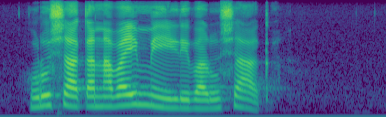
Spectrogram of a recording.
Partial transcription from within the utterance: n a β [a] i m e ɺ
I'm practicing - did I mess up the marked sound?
no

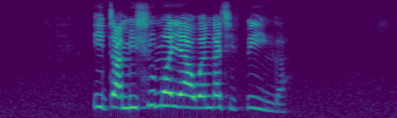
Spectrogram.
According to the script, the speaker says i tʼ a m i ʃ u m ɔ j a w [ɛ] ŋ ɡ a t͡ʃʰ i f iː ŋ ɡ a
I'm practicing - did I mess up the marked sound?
no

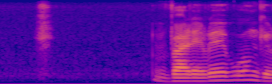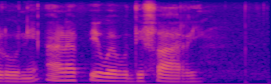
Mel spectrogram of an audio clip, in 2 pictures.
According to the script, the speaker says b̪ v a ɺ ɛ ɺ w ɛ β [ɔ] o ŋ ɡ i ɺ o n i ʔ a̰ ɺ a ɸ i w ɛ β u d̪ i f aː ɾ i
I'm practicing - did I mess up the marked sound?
yes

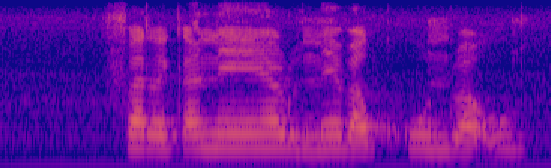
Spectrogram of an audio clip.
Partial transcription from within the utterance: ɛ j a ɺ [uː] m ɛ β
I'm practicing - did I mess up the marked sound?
yes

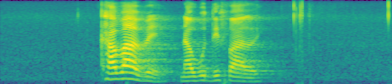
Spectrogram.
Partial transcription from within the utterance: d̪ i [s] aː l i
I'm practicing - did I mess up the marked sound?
yes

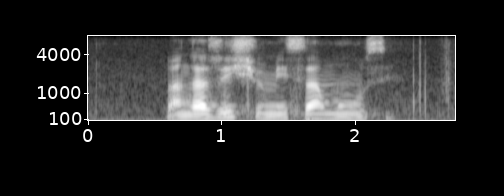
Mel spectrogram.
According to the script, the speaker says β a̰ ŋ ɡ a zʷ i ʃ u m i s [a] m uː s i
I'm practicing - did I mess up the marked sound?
no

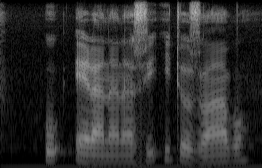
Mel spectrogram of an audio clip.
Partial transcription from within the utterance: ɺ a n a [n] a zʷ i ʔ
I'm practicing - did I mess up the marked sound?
no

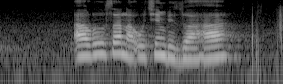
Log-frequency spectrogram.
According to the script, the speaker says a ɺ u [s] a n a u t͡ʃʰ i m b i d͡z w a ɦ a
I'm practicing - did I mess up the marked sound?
no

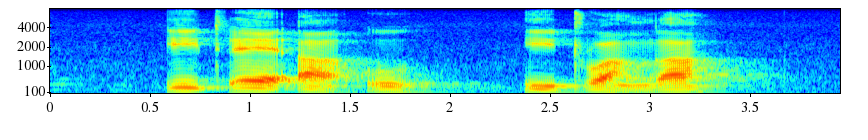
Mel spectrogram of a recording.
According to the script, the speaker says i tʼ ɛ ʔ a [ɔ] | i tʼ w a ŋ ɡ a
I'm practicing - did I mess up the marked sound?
yes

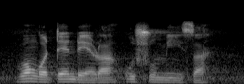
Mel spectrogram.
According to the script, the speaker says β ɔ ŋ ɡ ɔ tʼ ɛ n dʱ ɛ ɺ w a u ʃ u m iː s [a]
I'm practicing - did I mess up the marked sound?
no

